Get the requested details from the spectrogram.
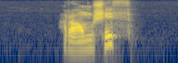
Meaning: spaceship, spacecraft
- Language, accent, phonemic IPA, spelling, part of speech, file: German, Austria, /ˈʁaʊ̯mˌʃɪf/, Raumschiff, noun, De-at-Raumschiff.ogg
